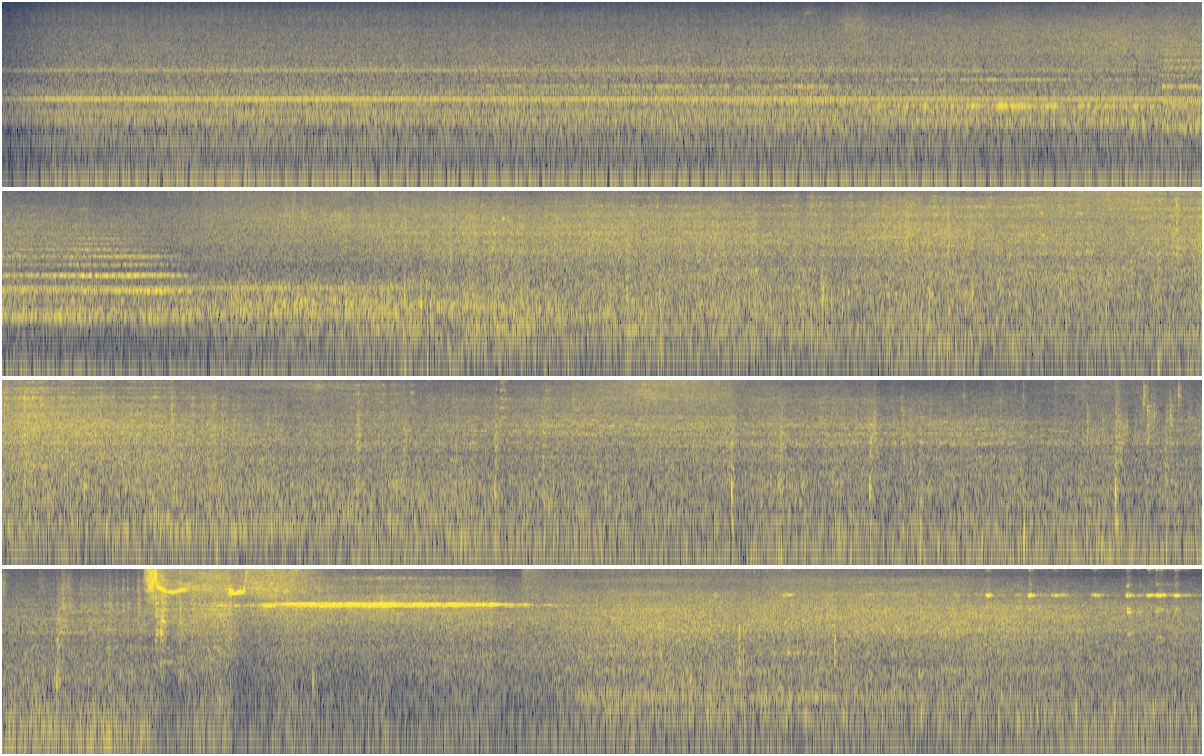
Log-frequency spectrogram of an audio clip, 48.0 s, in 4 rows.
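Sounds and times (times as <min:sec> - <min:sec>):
train coaches rumbling past: 0:00.0 - 0:48.0
high-pitched wheel squeal: 0:37.5 - 0:41.6, 0:46.2 - 0:47.9.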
